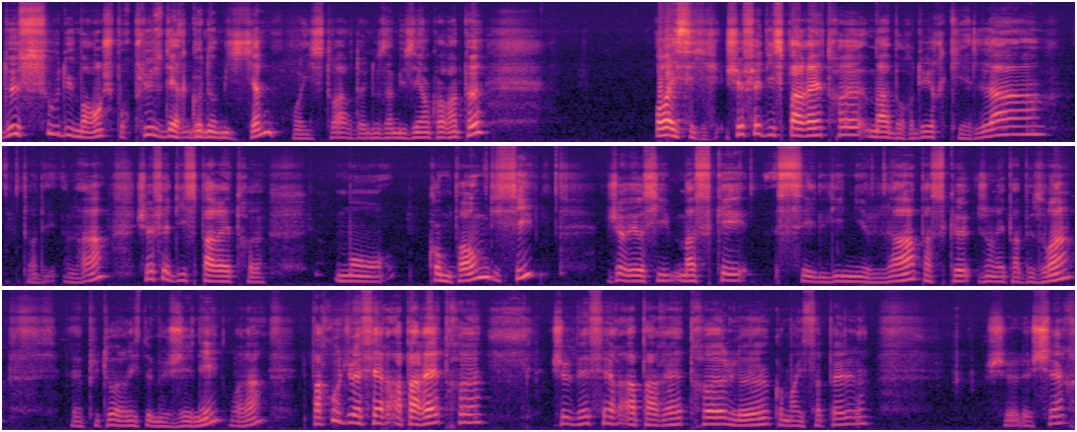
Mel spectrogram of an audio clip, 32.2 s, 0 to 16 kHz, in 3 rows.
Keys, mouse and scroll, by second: 0.5-3.6 drag, 3.8 right click, 4.5 click, 10.2 click, 10.7 space, 10.8 space, 11.9 click, 15.5 space, 15.6 space, 17.7 click, 17.7-18.1 typing, 19.0 click, 19.4 typing, 20.6-21.0 scroll down 1, 21.3 click, 22.7 scroll up 1, 26.7-27.1 scroll up 2, 28.4-29.0 scroll down 2, 29.4 scroll down 2, 31.0 scroll up 2, 31.6 scroll down 2.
